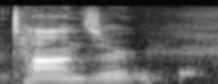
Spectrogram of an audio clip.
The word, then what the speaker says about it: Tanzer: I am here with, well, Phillip Tanzer. Is that how you pronounce it? Tanzer? Tanzer.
